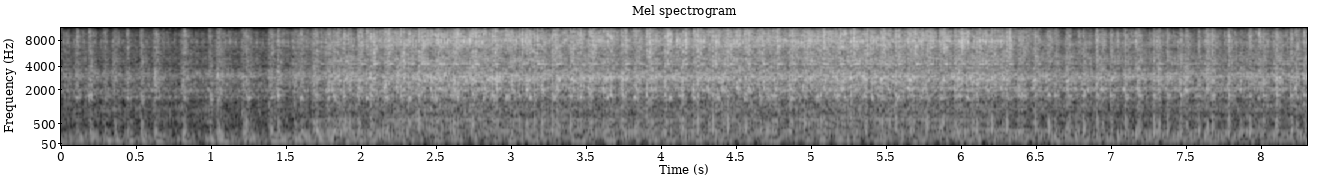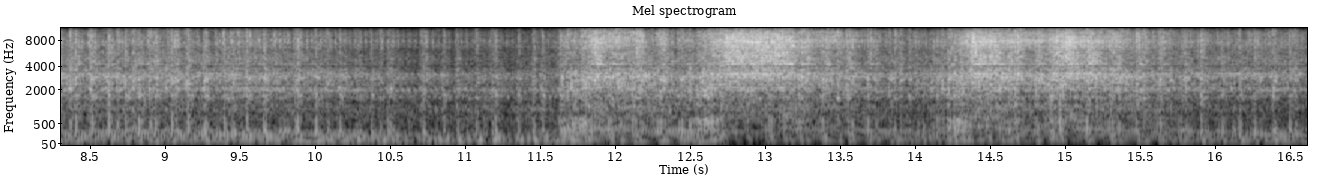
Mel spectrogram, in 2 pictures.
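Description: Kawasaki H1 Mach III's 500cc inline three-cylinder two-stroke engine running, revved up twice in quick succession near the end.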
